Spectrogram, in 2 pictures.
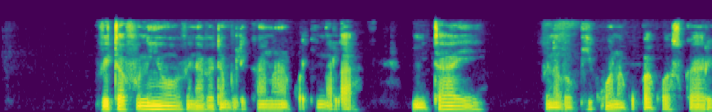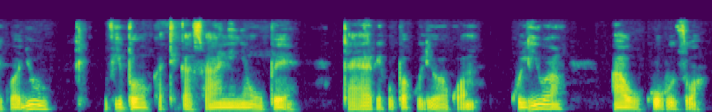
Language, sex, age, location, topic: Swahili, male, 18-24, Mombasa, agriculture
